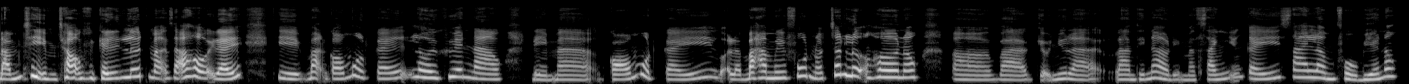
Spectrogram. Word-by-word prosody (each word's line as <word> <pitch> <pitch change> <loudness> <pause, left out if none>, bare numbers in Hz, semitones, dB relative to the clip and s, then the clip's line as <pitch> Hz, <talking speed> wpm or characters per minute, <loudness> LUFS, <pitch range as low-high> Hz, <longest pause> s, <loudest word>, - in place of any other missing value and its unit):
đắm 245 +1 +3
chìm 255 -12 +6
trong 295 0 +5 0.2
cái 270 +1 +4
lướt 350 +3 +2
mạng 285 -2 -1
xã 285 - +3
hội 325 -6 +4
đấy 250 - +5 0.4
thì 255 -4 0
bạn 280 +4 -4
có 260 0 0
một 350 +3 -1
cái 265 +2 -2
lời 315 -3 +4
khuyên 350 -2 +1
nào 245 -4 0 0.3
để 220 -3 -5
mà 215 -1 -6 0.2
có 230 +1 +2
một 350 - -1
cái, 235 +8 -4
gọi 305 - -4
là, 230 -1 -2
30 290 +2 +3
phút 390 0 +1
nó 275 -5 -2
chất 450 +1 +3
lượng 390 -6 +5
hơn 330 -1 +5
không? 320 +1 0 0.3
Ờ, 215 -2 -6
và, 215 -2 -5
kiểu, - - -7
như 245 +3 -1
là 220 -5 -4 0.2
làm 230 -1 -4
thế 230 - -4
nào 270 -1 -1
để 220 -1 -9
mà 210 0 -8
sánh 225 +1 -2
những 355 - -9
cái 260 0 -2
sai 325 -1 0
lầm 290 -6 +1
phổ 245 -5 0
biến 230 +5 +1
không? 370 +1 0
265 Hz, 210 wpm, -19 LUFS, 230-320 Hz, 0.4 s, chìm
